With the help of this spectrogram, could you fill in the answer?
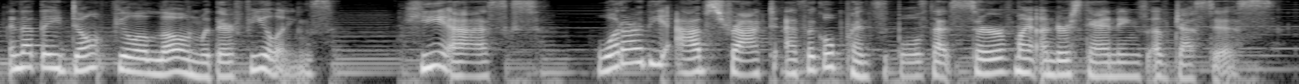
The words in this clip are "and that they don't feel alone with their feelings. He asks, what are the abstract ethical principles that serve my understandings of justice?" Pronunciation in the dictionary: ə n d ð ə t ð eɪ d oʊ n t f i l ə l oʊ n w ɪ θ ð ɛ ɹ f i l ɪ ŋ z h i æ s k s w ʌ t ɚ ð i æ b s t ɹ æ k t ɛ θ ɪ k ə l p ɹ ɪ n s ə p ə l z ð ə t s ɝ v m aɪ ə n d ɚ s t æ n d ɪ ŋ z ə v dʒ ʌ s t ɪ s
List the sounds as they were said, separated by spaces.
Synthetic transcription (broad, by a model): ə n ð ə t ð eɪ d oʊ n t f i l ə l oʊ n w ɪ ð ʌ ɹ f i l ɪ ŋ z h i æ s k s w ʌ t ɚ ð i æ b s t ɹ æ k t ɛ θ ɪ k l p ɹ ɪ n s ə p l z ð ə t s ɝ v m aɪ ə n d ɚ s t æ n d ɪ ŋ z ə v dʒ ʌ s t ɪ s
